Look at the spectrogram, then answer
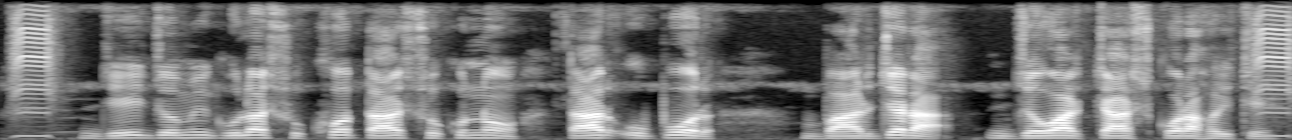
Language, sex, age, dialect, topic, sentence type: Bengali, male, 18-24, Western, agriculture, statement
